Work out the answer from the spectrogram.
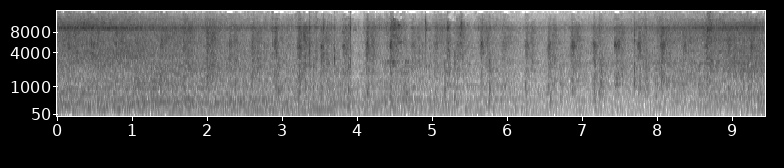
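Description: Railroad passenger coaches rolling slowly past, their wheels clicking repeatedly over the rail joints under a steady low hum.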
